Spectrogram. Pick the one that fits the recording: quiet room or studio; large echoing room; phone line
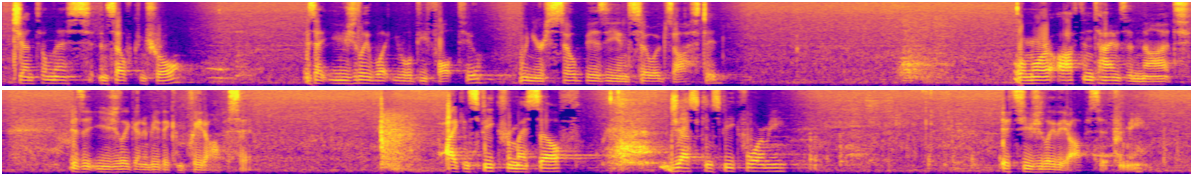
large echoing room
